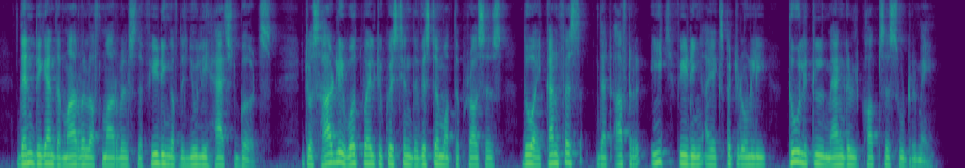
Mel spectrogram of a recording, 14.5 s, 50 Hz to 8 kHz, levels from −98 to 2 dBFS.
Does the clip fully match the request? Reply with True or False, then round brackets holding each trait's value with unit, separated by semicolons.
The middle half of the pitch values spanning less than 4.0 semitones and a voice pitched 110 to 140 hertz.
True (2.5 semitones; 135 Hz)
